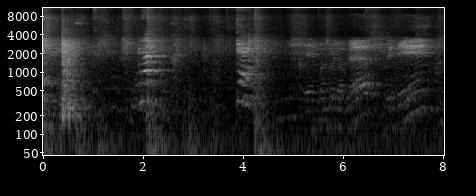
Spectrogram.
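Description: Bare feet landing with heavy thuds on a hollow wooden stage as two taekwondo students do tuck jumps, the impacts ringing in a large hall. Voices are heard between the landings and near the end.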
